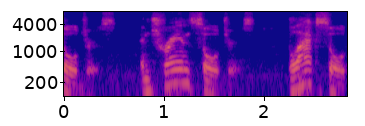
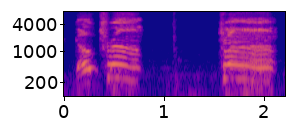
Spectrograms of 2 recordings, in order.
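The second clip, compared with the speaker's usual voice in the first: mock cheer; 9 semitones higher, 6 dB louder, much slower than usual. Mocking cheer.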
